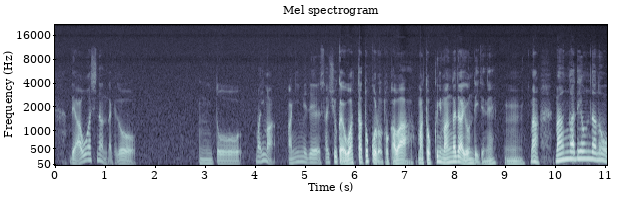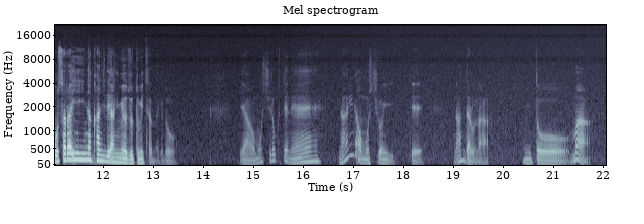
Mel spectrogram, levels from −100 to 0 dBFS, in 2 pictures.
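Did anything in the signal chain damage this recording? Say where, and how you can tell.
Yes. The damage happens in call processing, where automatic gain control acts twice in the same direction. This is automatic gain falling. The talker's level at the microphone shifts around 5.5 s. From 5.57 to 8.28 s the level then sinks by about 4 dB. From 9.53 to 12.29 s it drops by about 5 dB more. You can tell it is the gain stage because the room noise sinks with the voice. A talker moving would not lower the background.

Automatic gain rising follows, also in call processing. The talker moves again around 13.0 s, and the level at the microphone falls by about 15 dB. From 14.75 to 20.74 s, voice and room noise swell together slowly, by about 6 dB. That shared rise over several seconds is the control loop adding gain back. It recovers only part of the loss, so the voice stays about 9 dB quieter than before the move.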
